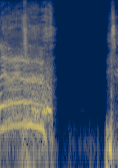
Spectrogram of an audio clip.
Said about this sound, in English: I'm not muting. I'm just going to cough. Yeah, that's right. Sorry, I got to use my cough button again.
